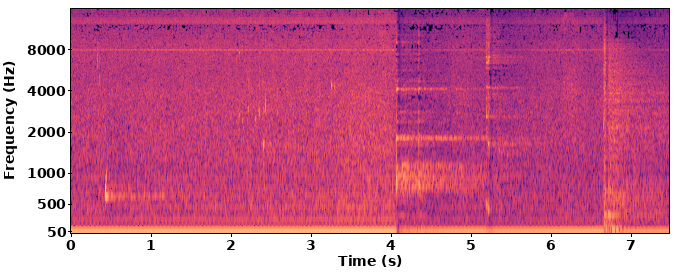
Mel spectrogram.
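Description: A small amount of water is poured into a wine chalice, a soft steady trickle over a quiet hiss, with a few faint clinks of glass or metal and no talking.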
